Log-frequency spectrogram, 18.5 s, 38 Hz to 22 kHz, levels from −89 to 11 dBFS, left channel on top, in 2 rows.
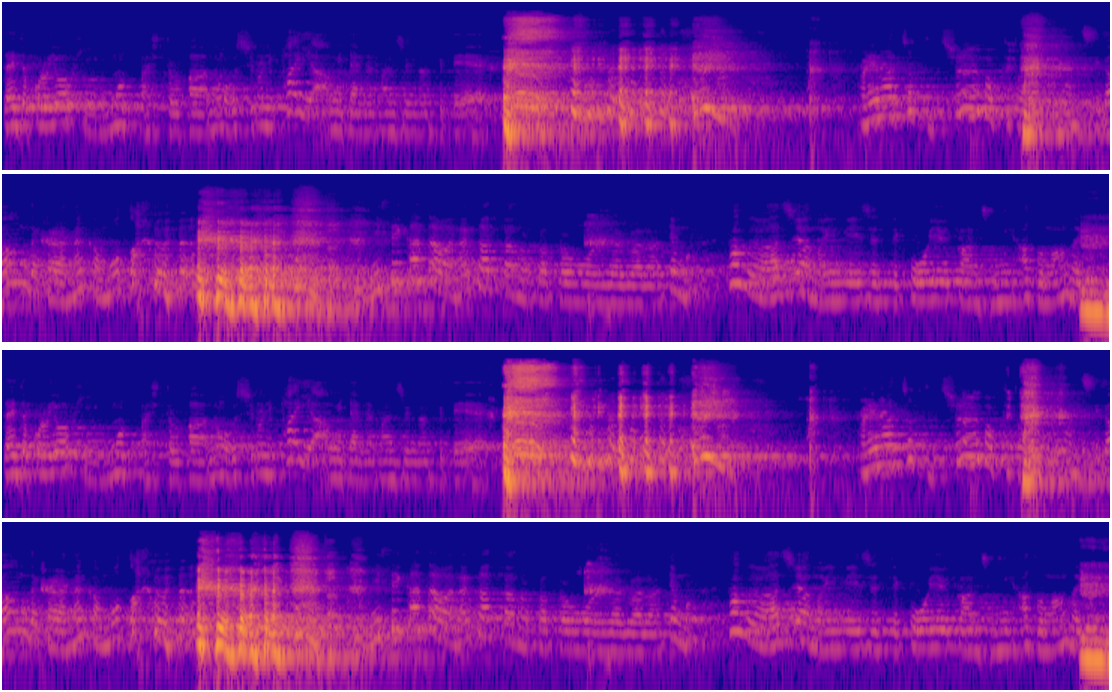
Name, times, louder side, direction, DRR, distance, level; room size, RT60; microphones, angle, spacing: voice 1, 0.0-4.1 4.7-5.3 5.6-6.1 6.7-6.8 7.1-11.3 11.7-11.8 12.1-15.0 15.3-18.4, equal, 5° right, 4 dB, 2.1 m, -42 dB
voice 2, 4.2-4.8 5.1-6.1 6.7-6.8 8.0-8.1 8.5-8.9 10.8-12.2 14.1-14.3 18.2-18.4, right 3 dB, 60° right, 9 dB, 1.1 m, -26 dB
28.5 x 27.5 x 5.1 m, 2.3 s
head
